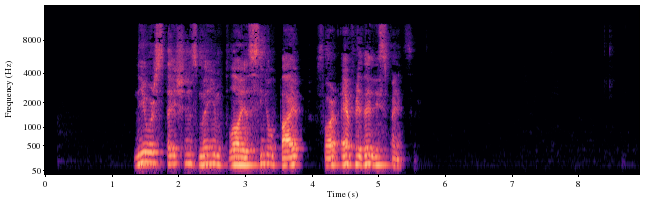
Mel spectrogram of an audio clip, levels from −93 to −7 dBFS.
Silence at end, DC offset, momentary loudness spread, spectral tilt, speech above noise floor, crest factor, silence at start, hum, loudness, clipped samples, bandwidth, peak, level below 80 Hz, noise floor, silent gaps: 3.55 s; under 0.1%; 8 LU; -6 dB/octave; 62 dB; 22 dB; 1.35 s; none; -25 LUFS; under 0.1%; 11.5 kHz; -6 dBFS; -68 dBFS; -86 dBFS; none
